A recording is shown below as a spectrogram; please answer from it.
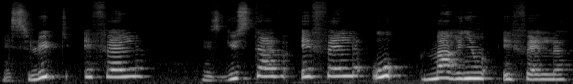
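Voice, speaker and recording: Slow, lively-voiced woman hosting a quiz. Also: high-pitched. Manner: repeats each question, then explains the answer patiently. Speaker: quiz host. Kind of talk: reading quiz questions aloud, slow and clear.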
